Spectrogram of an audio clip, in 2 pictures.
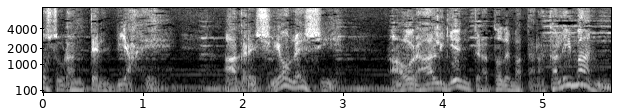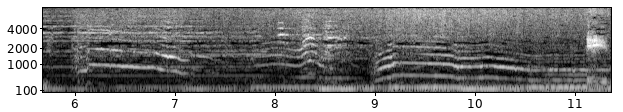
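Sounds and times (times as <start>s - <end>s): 
speech: 0.0s - 6.2s
bloodcurdling howls: 5.9s - 11.3s.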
